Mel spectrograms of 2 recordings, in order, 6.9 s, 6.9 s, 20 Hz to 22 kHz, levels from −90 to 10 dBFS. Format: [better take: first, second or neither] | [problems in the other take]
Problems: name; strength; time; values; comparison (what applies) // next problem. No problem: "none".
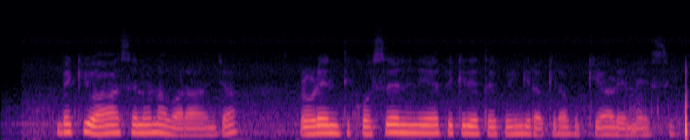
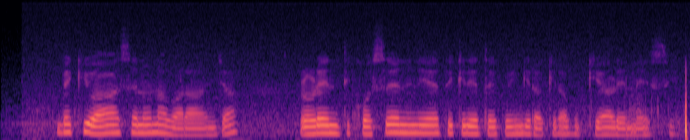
second | room echo; dies away in 1.3 s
